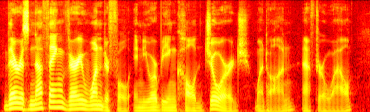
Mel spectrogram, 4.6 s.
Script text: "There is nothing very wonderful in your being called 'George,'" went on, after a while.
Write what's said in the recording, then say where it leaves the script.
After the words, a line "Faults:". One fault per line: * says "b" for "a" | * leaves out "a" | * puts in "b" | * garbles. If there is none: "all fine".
"There is nothing very wonderful in your being called 'George,'" went on, after a while.
Faults:
all fine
